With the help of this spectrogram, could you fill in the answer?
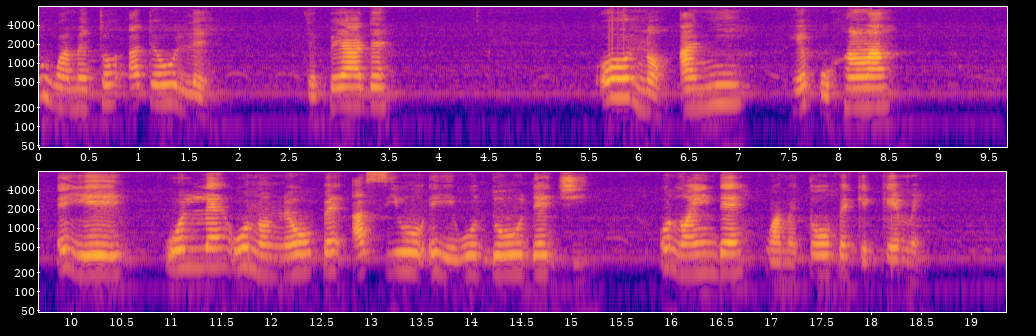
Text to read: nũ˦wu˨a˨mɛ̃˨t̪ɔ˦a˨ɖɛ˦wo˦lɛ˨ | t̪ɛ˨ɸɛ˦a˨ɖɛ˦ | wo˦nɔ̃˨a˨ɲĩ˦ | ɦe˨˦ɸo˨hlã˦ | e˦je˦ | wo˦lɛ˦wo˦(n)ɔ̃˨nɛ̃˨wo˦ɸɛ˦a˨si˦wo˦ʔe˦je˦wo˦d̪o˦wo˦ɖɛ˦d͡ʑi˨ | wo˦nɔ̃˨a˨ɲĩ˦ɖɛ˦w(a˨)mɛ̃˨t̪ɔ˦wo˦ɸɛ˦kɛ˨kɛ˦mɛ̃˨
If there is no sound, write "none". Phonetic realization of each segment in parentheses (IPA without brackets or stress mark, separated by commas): n, a˨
